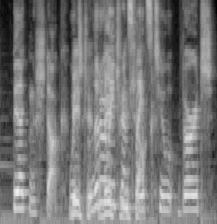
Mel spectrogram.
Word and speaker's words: Birkenstock: Birkenstock, Birkenstock, which literally translates to birch stick.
